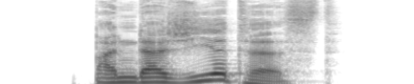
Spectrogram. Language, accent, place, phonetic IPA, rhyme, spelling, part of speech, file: German, Germany, Berlin, [bandaˈʒiːɐ̯təst], -iːɐ̯təst, bandagiertest, verb, De-bandagiertest.ogg
- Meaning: inflection of bandagieren: 1. second-person singular preterite 2. second-person singular subjunctive II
